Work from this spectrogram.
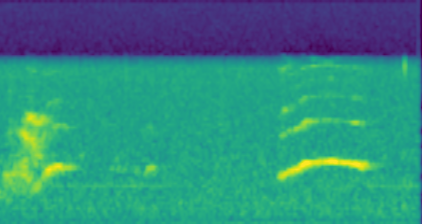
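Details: Indoors, black European Shorthair cats give two meows: a short one at the start, then after a pause a longer drawn-out meow that rises and slowly falls. Quiet background hiss.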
